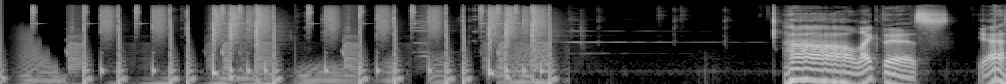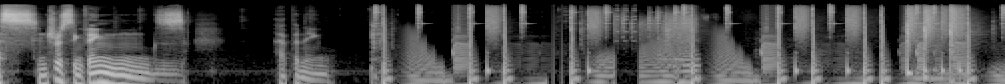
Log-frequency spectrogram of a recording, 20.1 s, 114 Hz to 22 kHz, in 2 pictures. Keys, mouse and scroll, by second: 1.4 click, 1.8 click, 2.6 shift+right click, 3.2 shift+click, 4.4 click, 5.4 space, 5.7 click, 6.9 click, 8.5 click, 9.9-11.6 drag, 12.1 click, 13.4 click, 13.6 space, 15.2 space, 15.3 click, 19.7 scroll down 3.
